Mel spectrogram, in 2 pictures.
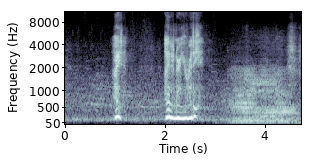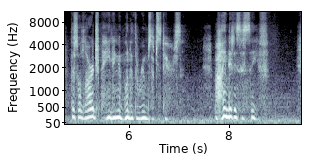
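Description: A young woman speaks quietly and calmly, close by.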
